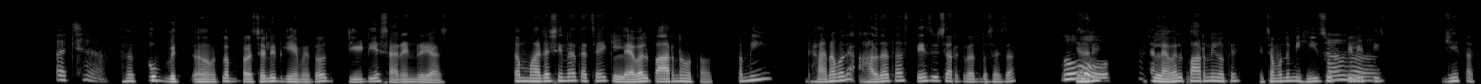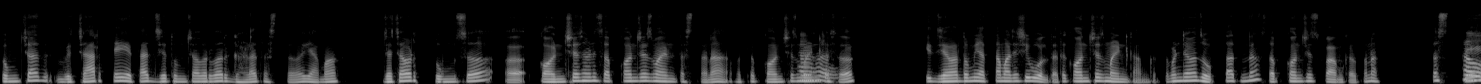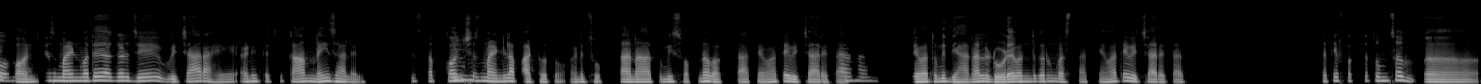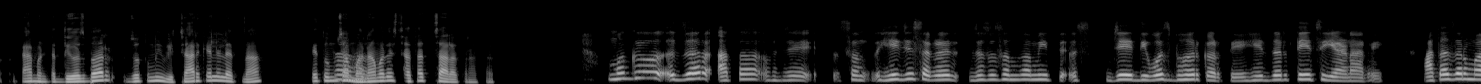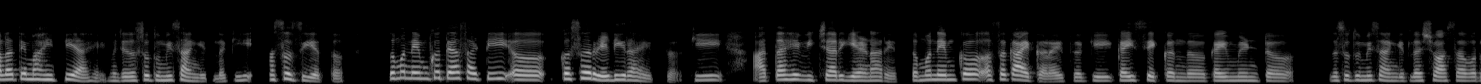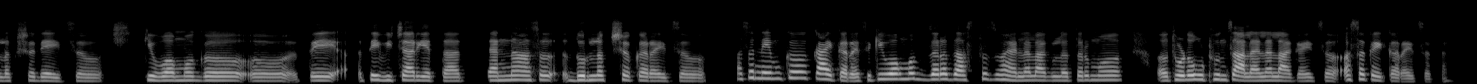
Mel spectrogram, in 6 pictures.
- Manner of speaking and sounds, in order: in English: "कॉन्शियस"; in English: "सबकॉन्शियस माइंड"; in English: "कॉन्शियस माइंड"; in English: "कॉन्शियस माइंड"; in English: "सबकॉन्शियस"; in English: "कॉन्शियस माइंडमध्ये"; in English: "सबकॉन्शियस"; in English: "रेडी"
- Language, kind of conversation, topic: Marathi, podcast, ध्यान करताना लक्ष विचलित झाल्यास काय कराल?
